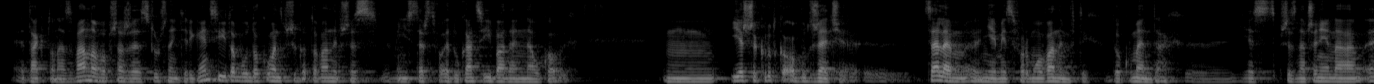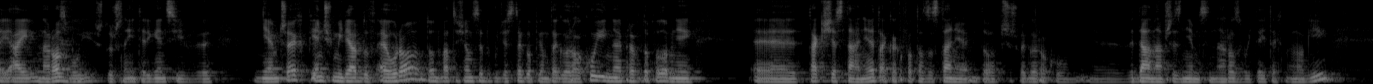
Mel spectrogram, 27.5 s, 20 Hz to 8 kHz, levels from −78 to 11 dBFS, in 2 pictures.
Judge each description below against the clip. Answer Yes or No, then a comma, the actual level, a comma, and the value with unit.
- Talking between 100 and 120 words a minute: No, average, 135 wpm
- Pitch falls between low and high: No, low, 115 Hz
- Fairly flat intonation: Yes, narrow, 2.1 semitones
